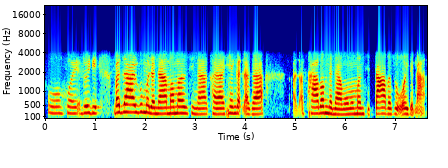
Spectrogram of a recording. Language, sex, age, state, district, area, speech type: Manipuri, female, 18-30, Manipur, Kakching, rural, conversation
